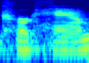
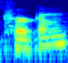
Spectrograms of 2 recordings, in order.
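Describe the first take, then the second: First: The last syllable is a full 'ham'. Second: The last syllable is reduced, not a full 'ham'. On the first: This is how other people say it. The speaker calls it wrong. "people call me Kirkham because it's H-A-M at the end" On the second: This is the owner's own pronunciation. The speaker calls it right. "My last name's"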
